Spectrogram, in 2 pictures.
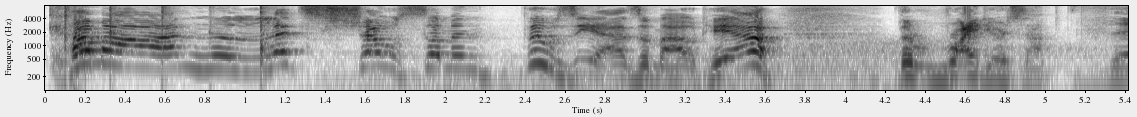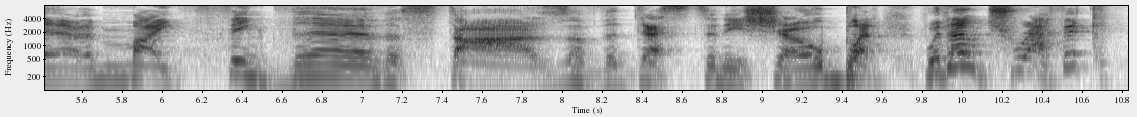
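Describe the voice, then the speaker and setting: A woman's voice: mid-range voice, sharp tone, heavily acted. A woman playing a peppy, demanding crew boss in an audio drama.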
